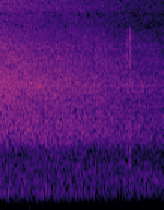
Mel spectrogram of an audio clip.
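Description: Noisy tail of an explosion sound effect, a broad hiss-like rush fading steadily away with no music under it.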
